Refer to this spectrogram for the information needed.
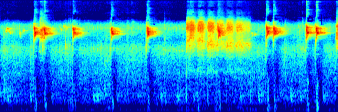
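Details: High sharp chips repeated roughly every half second by a sogon in strong breeding condition, interrupted midway by a short pulsed, throbbing trill, then more quick chip pairs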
